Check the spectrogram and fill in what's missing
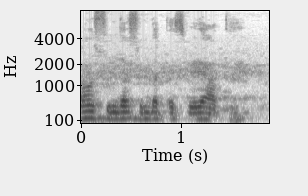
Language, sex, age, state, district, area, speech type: Urdu, male, 18-30, Bihar, Gaya, urban, spontaneous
